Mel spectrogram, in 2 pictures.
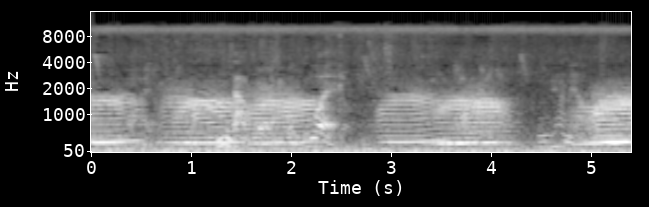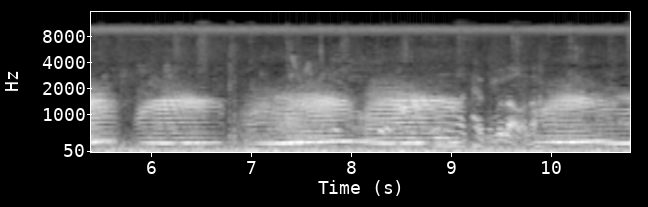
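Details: Several frogs calling before 9 am on the main axis of Sun Yat-sen University, Guangzhou: about seven deep, cow-like lowing notes, each nearly a second long and harmonically rich, repeated steadily with short gaps and some overlap between callers.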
